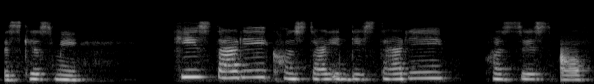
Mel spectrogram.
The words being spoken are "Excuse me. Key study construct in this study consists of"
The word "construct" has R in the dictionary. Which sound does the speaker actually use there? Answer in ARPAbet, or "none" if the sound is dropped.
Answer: none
